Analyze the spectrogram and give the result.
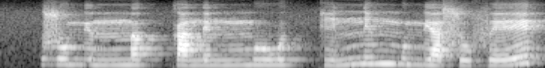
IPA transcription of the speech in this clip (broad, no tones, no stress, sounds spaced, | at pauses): z u mʲ o nː ʌ kː a n e n mː u w ɯ kː i nː i mː u mʲ a s u f e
